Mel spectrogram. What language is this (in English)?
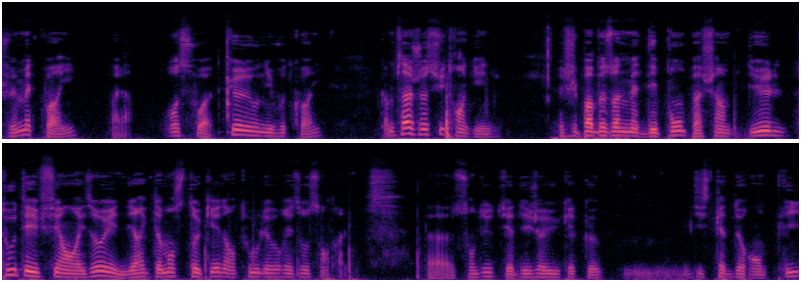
French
